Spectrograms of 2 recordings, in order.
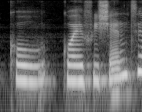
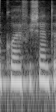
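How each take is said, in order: First: Slow, halting "کو-، کوافیشنت", restarting on the first syllable; hesitant try at the English word "کوافیشنت" with a false start; unsure pronunciation. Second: Said in the usual way. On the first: Shown as a demonstration. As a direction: sound out "کوافیشنت" slowly, as if checking each syllable. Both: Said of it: "اگه درست تلفظ کرده کوافیشنت درست".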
